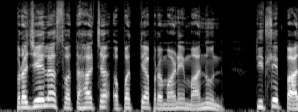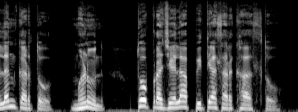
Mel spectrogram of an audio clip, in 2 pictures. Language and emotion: Marathi, neutral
